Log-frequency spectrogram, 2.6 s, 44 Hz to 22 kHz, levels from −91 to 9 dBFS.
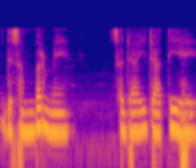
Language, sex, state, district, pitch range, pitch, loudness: Hindi, female, Madhya Pradesh, Bhopal, 165-185 Hz, 170 Hz, -15 LUFS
